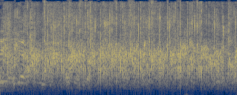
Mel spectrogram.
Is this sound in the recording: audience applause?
yes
